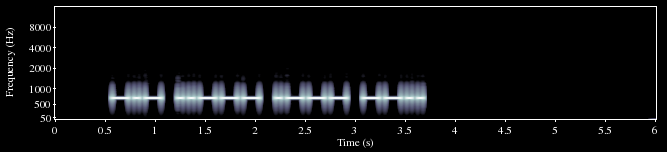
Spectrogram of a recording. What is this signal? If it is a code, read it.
Morse code, heard as a keyed tone, about 22 wpm, 700 Hz. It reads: K2JZ
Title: USA Call Signs - 4 Characters - Repeated 3x - 22wpm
